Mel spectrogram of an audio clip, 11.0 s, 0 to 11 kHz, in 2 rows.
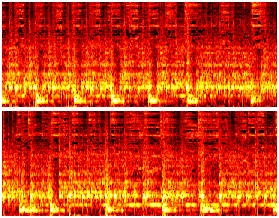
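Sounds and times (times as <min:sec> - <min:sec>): rapid drum roll with sticks: 0:00.0 - 0:11.0.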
